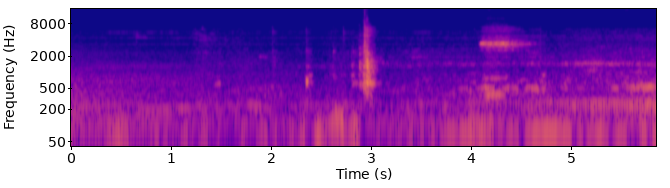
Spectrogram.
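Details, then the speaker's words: China CRT TV kit power supply with a low-voltage fault, after repair: a soft thump and faint high whine at power-up, and the earlier repeating tick no longer occurs; normal power-up. "तो दोस्तों पहले आप लोगों kit kit की आवाज आ रही थी देख लीजिए कोई भी किट किट की आवाज नहीं आ रही है ए ऑन हो चुका है"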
